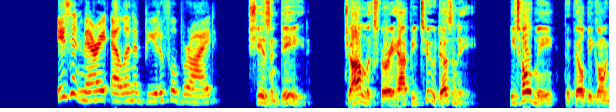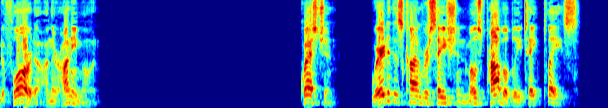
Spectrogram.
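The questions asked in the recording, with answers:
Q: Where did this conversation most probably take place?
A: At a wedding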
